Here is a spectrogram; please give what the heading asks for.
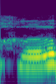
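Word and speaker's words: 喝: Kalau minum nada 1. He. Minum itu he nada 1.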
